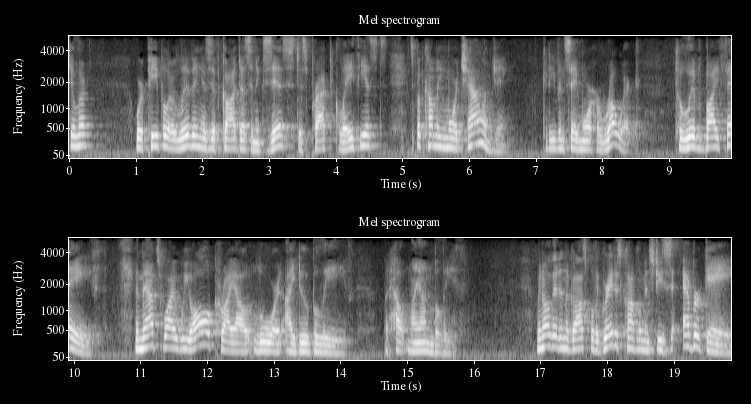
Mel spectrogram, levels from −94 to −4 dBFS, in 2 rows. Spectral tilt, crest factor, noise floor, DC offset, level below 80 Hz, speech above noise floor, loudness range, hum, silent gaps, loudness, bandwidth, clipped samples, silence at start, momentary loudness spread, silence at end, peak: -9 dB/octave; 18 dB; -47 dBFS; under 0.1%; -48 dBFS; 30 dB; 4 LU; none; none; -17 LUFS; 5.4 kHz; under 0.1%; 0 s; 12 LU; 0 s; 0 dBFS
